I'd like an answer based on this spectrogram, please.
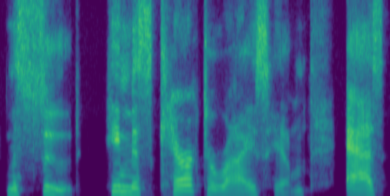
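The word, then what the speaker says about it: Mifsud: misfud how do I say his name misud massud yeah that's how you pronounce it m f s u d massud he misar characterize him as a Russian intelligence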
